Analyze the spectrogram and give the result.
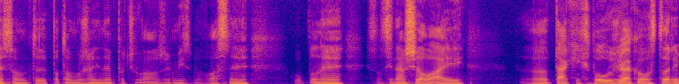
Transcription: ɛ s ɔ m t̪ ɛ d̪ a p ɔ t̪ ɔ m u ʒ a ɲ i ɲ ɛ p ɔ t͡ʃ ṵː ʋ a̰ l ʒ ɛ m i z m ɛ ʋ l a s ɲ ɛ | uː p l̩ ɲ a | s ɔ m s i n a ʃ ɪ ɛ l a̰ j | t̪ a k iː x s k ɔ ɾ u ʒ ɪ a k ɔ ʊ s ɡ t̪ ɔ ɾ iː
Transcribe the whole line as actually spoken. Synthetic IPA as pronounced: ɛ s ɔ m t̪ ɛ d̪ a p ɔ t̪ ɔ m u ʒ a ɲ i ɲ ɛ p ɔ t͡ʃ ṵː ʋ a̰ l ʒ ɛ m i z m ɛ ʋ l a s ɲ ɛ | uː p l̩ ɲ ɛ | s ɔ m s i n a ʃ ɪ ɛ l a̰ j | t̪ a k iː x s p ɔ l u ʒ ɪ a k ɔ ʊ s k t̪ ɔ ɾ iː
